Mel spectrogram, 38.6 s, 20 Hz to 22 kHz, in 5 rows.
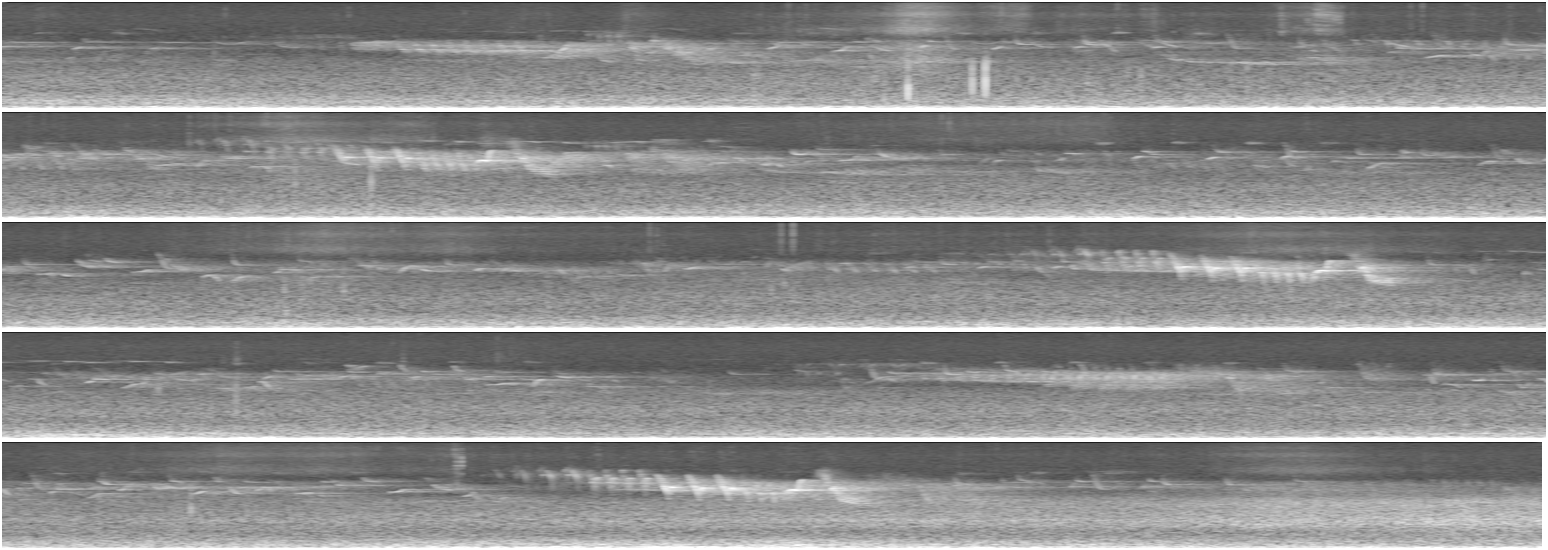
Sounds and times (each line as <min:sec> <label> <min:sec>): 0:00.0 birds 0:26.4
0:00.0 Trees 0:38.5
0:27.0 birds 0:37.7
